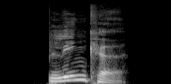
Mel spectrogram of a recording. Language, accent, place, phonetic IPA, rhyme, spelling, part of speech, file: German, Germany, Berlin, [ˈblɪŋkə], -ɪŋkə, blinke, verb, De-blinke.ogg
- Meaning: inflection of blinken: 1. first-person singular present 2. first/third-person singular subjunctive I 3. singular imperative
